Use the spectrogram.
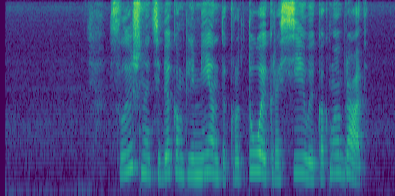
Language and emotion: Russian, positive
